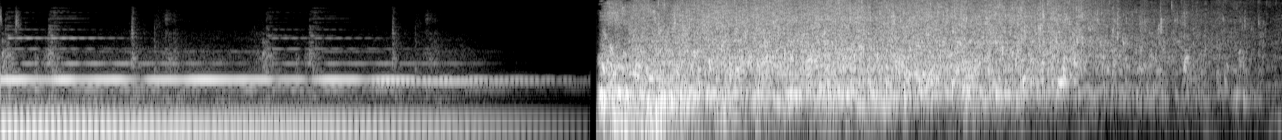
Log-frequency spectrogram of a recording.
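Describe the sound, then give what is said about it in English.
A toilet flushes, a sudden loud rush of water that surges for a few seconds and begins to taper off, following a fading low hum. “Yep, that was the sound of a flush because we're talking toilets with science writer Chelsea Wald in the Netherlands.”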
